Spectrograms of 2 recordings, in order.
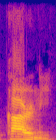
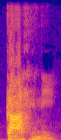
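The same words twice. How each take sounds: First: The R is curled back, retroflex. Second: The R vibrates in the throat. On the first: "como a gente chama de R retroflexo" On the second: "Observa como a garganta vibra"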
